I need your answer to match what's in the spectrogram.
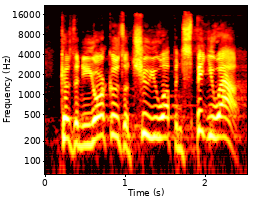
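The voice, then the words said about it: Put-on New York accent. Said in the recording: “Did you like my New York accent there?”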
